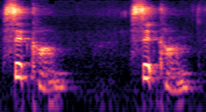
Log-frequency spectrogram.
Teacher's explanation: has stress on the first syllable sitcom sitcom this is a shortened word from situational comedy it's · Our next word, sitcom, has stress on the first syllable, sitcom, sitcom.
